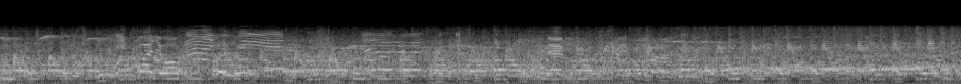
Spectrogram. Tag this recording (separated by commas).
Music, Speech, Crowd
